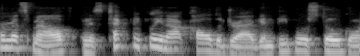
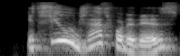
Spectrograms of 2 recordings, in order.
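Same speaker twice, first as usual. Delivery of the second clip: slightly hysterical, pitched up, edge of hysteria; 7 semitones higher, 3 dB louder than usual. Narrator reads Denna's reply to the narrator, with a tinge of hysteria. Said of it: "with a tinge of hysteria in her voice".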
